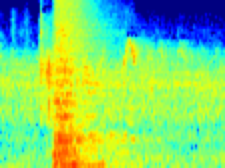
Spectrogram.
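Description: A smartphone thrown down hard onto pavement: one loud crash about half a second in, with a heavy low thump that rings out briefly.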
